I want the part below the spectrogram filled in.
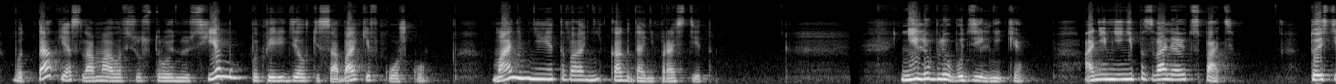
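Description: A woman reading her own humorous story in the first person, wry and expressive. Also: mid-range voice. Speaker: narrator.

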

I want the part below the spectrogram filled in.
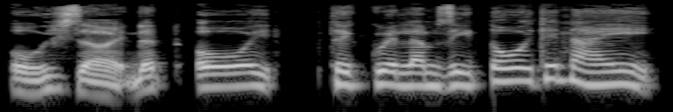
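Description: A frightened young village woman, as a male storyteller puts her on, timid and pleading, going shrill when scared, voiced high in a dry close recording with no room sound at all. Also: animated, normal speed, a little mellow, breathy edge, no room sound. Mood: alarmed.

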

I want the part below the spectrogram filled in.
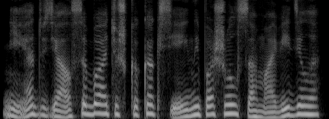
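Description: A fretful old landowner lady over sixty, lonely and reproachful, speaking in a slow, plaintive scolding tone, as a woman reader puts her on. Her voice sits low and mellow, and the recording is close and dry. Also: expressive, no echo. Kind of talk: audiobook reading of classic prose.

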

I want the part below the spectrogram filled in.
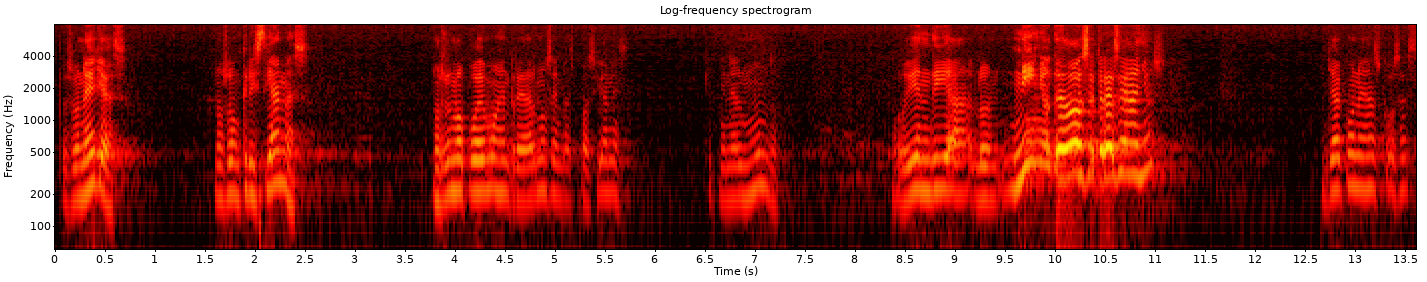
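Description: A middle-aged pastor, preaching a sermon to a congregation in a colloquial, joking storytelling way and putting questions to the audience. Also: male voice, high voice, fairly even intonation, measured pace, pauses often, dark tone.

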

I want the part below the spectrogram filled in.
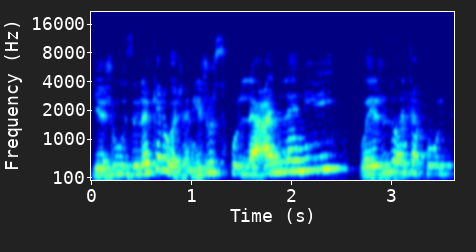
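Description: An Arabic grammar teacher, male and Moroccan-accented, gives a class lecture at a Quran school, often quizzing his pupils to check comprehension. He talks fast in a high, darkish voice that swings widely in pitch. The room is echoey, with faint background noise.

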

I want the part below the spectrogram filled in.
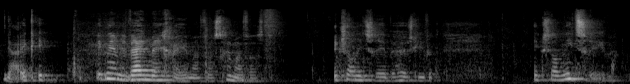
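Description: A woman's voice: mid-range voice, roomy sound, far from the mic, a little hiss or hum, close to an everyday voice. An actress playing a nervous, slightly drunk middle-aged mother who stammers defensively in a radio play. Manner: defensive, halting.

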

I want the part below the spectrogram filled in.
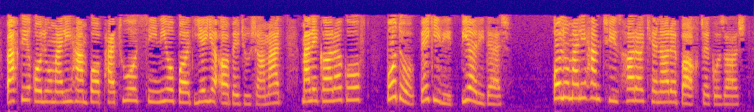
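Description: A woman reading a novel aloud as an audiobook narrator, in a steady, measured way. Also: high-pitched, dry recording, highs cut off.

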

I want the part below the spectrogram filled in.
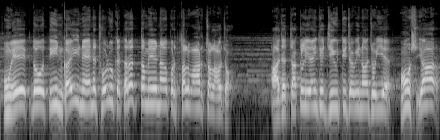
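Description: A man's voice: sits high, measured pace, clear, resonant tone, soft background music. A man voicing a greedy, short-tempered king who barks orders at his soldiers. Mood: commanding. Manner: barking orders. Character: greedy, angry male king, bossy and loud.

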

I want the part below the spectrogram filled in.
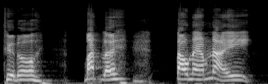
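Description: A man's voice: medium pitch, very animated, moderate pace, a bit bright, husky, pitched above the performer's own voice. A man voicing a cowardly, greedy older man in an audio story, stammering and flustered. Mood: shouting.

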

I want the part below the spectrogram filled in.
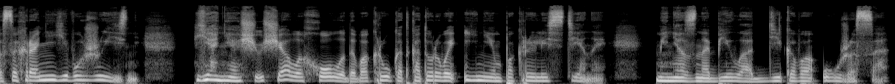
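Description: Low-voiced woman reading an audiobook. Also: a little mellow, no echo, studio quality. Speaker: audiobook narrator. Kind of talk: first-person audiobook narration.

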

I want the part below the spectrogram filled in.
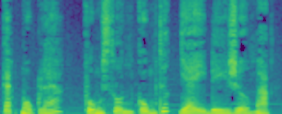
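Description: Low, dark-voiced woman narrating a novel. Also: husky, dry recording. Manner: reads slowly and evenly, raising her voice for characters' cries. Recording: dry close recording with soft music behind.

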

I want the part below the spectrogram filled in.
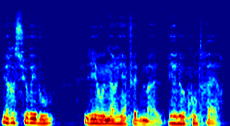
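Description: A man voicing a composed, polite adult inventor in an audiobook, speaking in a measured way. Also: medium pitch, dark tone, lightly acted. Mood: grateful.

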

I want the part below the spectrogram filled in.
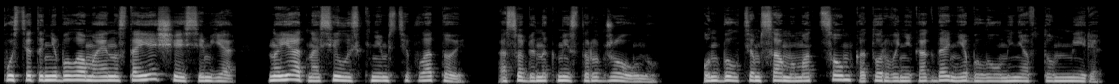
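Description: An audiobook reader narrating a first-person story in an even storytelling manner. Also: medium pitch, moderate pace. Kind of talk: scripted narration.

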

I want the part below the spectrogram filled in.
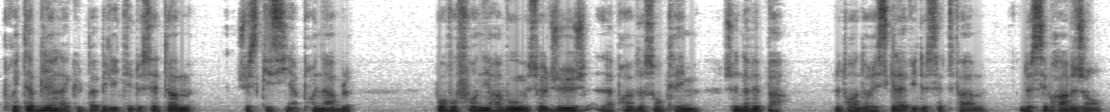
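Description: A man's voice: medium pitch, steady tone, moderate pace, dark tone, slightly rough, close to an everyday voice. A man voicing an earnest police detective in an audiobook, speaking in an explanatory, slightly theatrical way. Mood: anguished. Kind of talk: audiobook character reading.

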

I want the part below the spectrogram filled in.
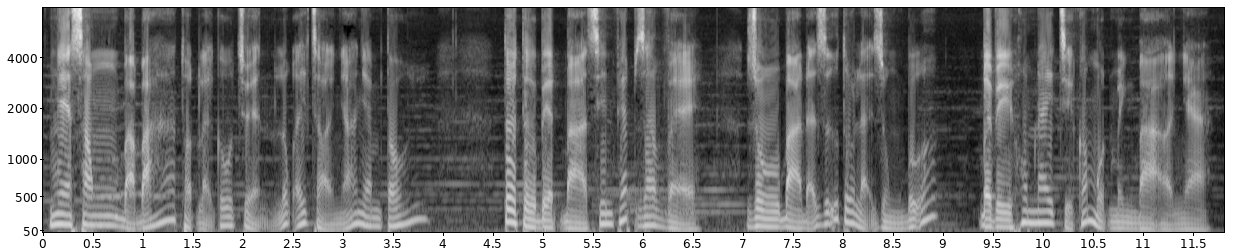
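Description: A man narrating an audiobook story in an expressive storytelling manner. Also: low voice, normal speed, faint music behind.

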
